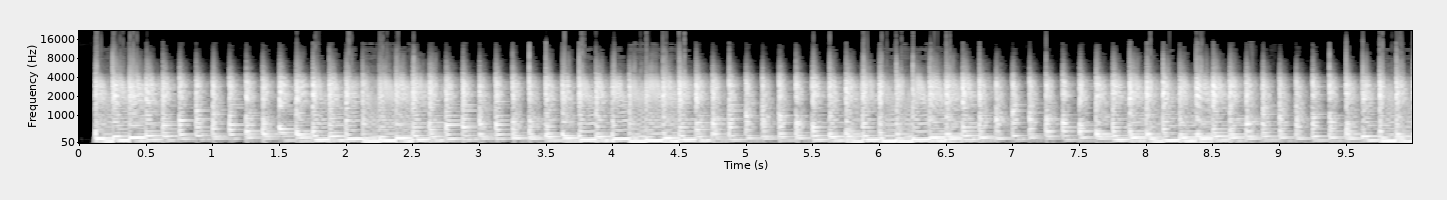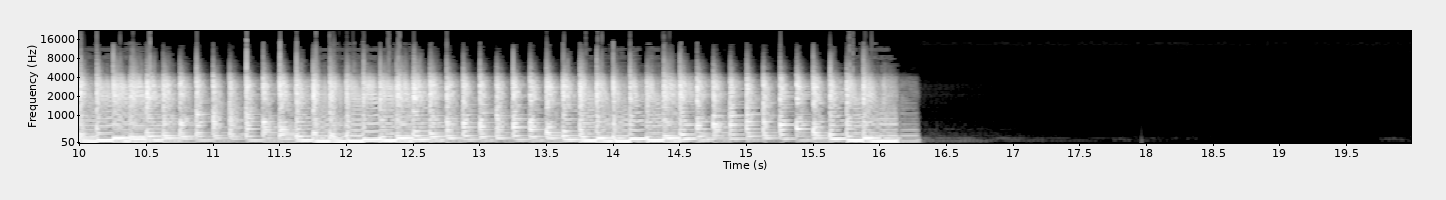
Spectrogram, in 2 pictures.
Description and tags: ARP D - var 4
ARPS D - I took a self created sound from the Virtual Korg MS20 VSTi within Cubase, played some chords on a track and used the build in arpeggiator of Cubase 5 to create a nice arpeggio. I used several distortion, delay, reverb and phaser effects to create 9 variations. 8 bar loop with an added 9th and 10th bar for the tail at 4/4 120 BPM. Enjoy!
120bpm, synth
